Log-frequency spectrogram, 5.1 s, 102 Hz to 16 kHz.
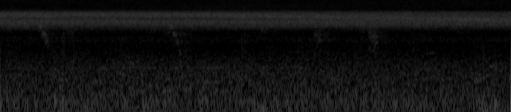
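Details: In Nisshin, a suburb of Nagoya in Japan, cicadas drone without pause on a summer street at 1 PM on 28 July 2021. A flat, bright hiss runs throughout, crossed by a few quick downward-sliding chirps and soft low murmur.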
